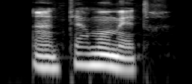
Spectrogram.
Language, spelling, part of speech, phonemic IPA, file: French, thermomètre, noun, /tɛʁ.mɔ.mɛtʁ/, Fr-thermomètre.ogg
- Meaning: thermometer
